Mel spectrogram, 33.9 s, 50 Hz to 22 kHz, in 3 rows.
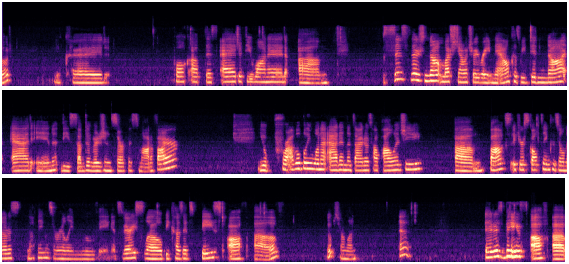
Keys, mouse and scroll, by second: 3.0-5.1 drag, 5.1-7.1 drag, 22.0-24.0 drag, 27.7-28.4 drag, 29.0 click.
